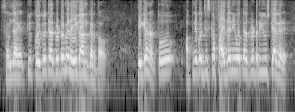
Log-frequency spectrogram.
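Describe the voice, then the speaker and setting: A man's voice: high voice, quick pace, a little mellow. A young adult male teacher giving a classroom lecture, joking and playful, mixing Hindi with English.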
